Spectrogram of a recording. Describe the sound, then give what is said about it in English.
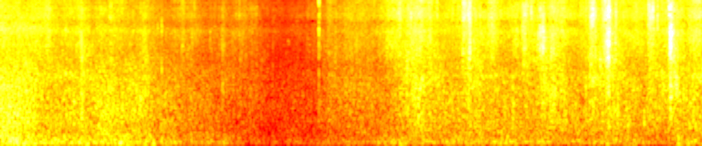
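Footsteps crunch steadily along an outdoor hill path below a windy summit, sheltered by hills rising to the side and ahead, walking into the sun, with gusty wind rumbling and hissing throughout and a brief lull midway. “We reached the summit where there was a cairn and it was so windy that it nearly blew us off our feet, and having dropped back down again, we've got protection now from the hills rising to the side and ahead of us and walking into the sun.”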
